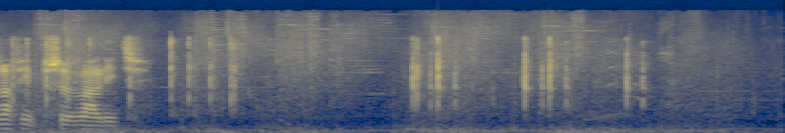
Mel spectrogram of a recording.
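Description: A blade swishes and strikes in quick slashes.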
